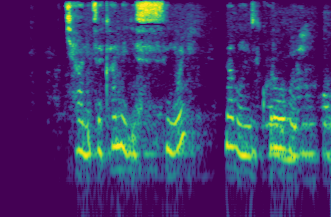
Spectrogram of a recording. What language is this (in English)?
Kinyarwanda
